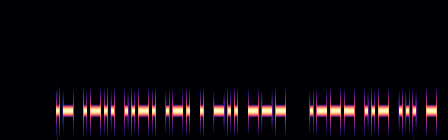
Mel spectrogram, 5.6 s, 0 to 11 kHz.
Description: Morse code, heard as a keyed tone, about 28 wpm, 700 Hz. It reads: ALFREDO JUST
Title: Pangram Challenge v2 - 28wpm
